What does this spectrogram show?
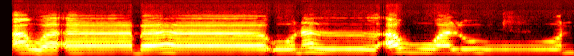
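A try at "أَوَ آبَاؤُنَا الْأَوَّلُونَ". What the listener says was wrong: Bagus, tapi unalnya jangan ditahan. Alif lam komadiahnya. Jadi harf komadi. Awa aba unal awalun. Unalnya jangan ditahan. Yo, lepas.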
